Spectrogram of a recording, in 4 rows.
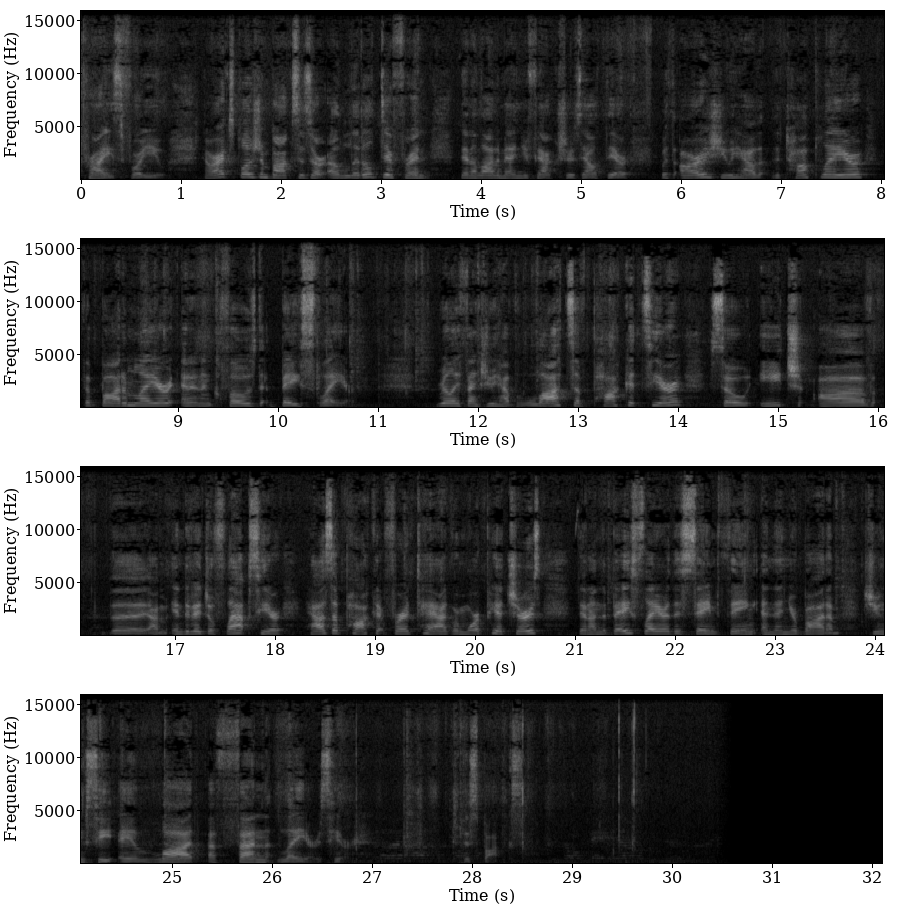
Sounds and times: Speech: 11.6 - 29.8.

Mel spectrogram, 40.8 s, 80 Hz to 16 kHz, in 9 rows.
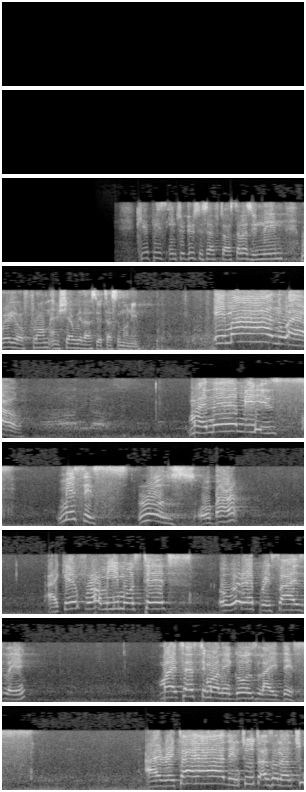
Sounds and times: Speech: 11.1 - 15.7, 23.5 - 24.1, 24.7 - 26.9, 27.8 - 32.2, 34.1 - 36.3, 38.4 - 40.7.

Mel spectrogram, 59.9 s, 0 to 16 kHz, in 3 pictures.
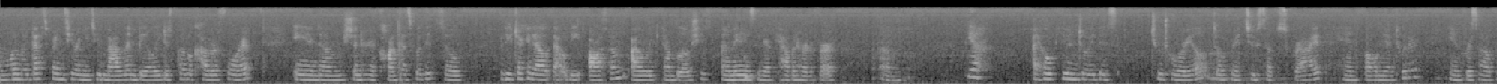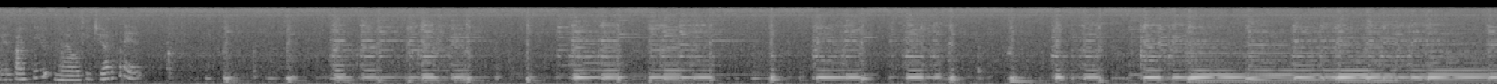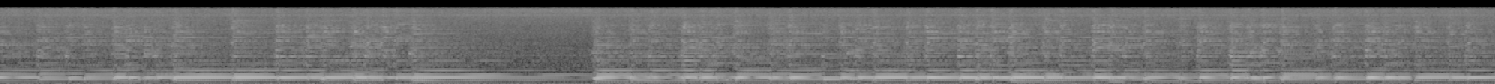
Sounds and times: Speech: 0.0 - 12.2, 12.9 - 13.2, 13.8 - 21.9
Acoustic guitar: 0.0 - 59.8
Strum: 0.0 - 59.8.

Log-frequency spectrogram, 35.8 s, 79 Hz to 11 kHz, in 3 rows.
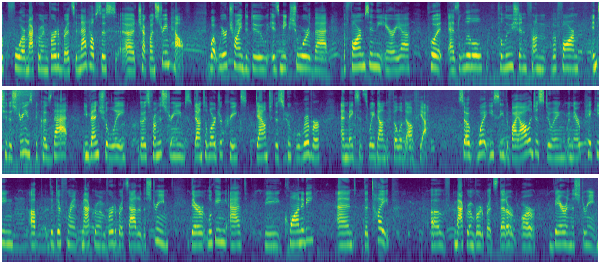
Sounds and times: Speech: 0.0 - 31.8, 32.4 - 35.8.

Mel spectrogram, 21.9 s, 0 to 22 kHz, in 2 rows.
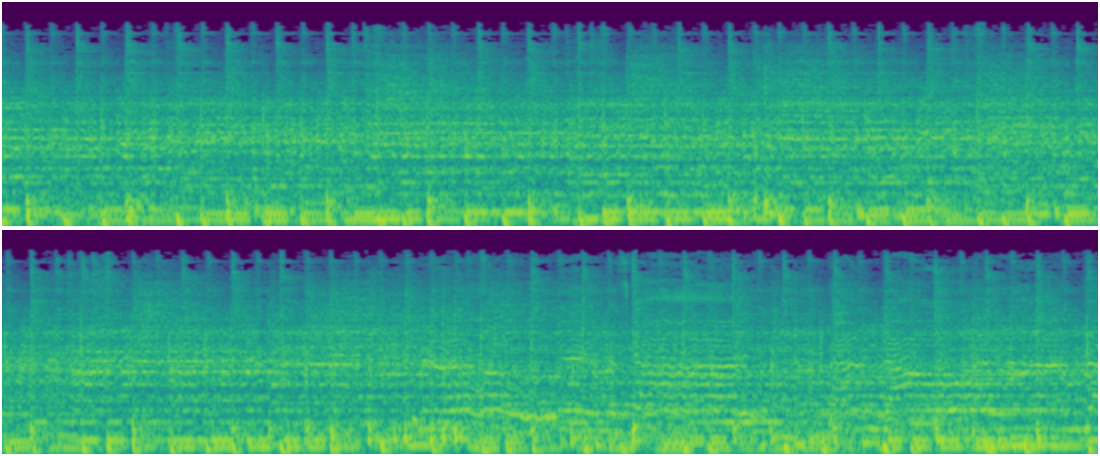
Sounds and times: Music: 0.0 - 21.9.

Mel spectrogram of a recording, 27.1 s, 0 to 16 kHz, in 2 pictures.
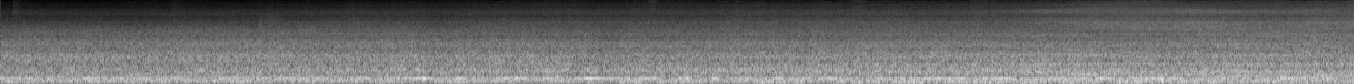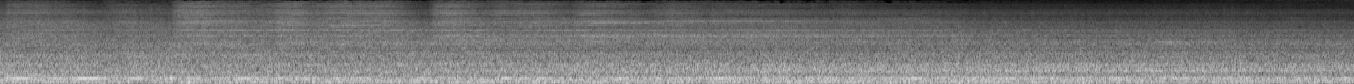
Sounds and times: Railroad car, train wagon: 0.0 - 27.0
Subway, metro, underground: 0.0 - 27.0
Train: 0.0 - 27.0.

